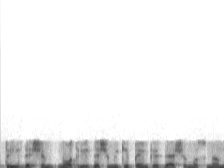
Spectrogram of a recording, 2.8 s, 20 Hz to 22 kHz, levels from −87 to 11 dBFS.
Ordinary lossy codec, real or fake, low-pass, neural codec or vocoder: AAC, 48 kbps; real; 7.2 kHz; none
